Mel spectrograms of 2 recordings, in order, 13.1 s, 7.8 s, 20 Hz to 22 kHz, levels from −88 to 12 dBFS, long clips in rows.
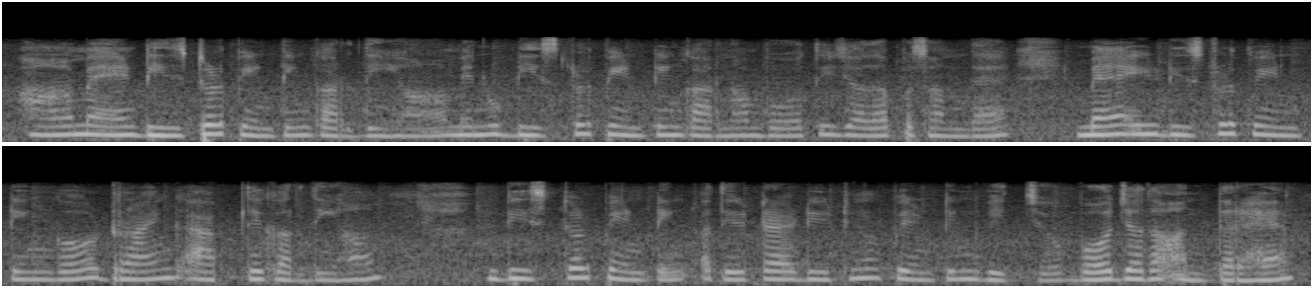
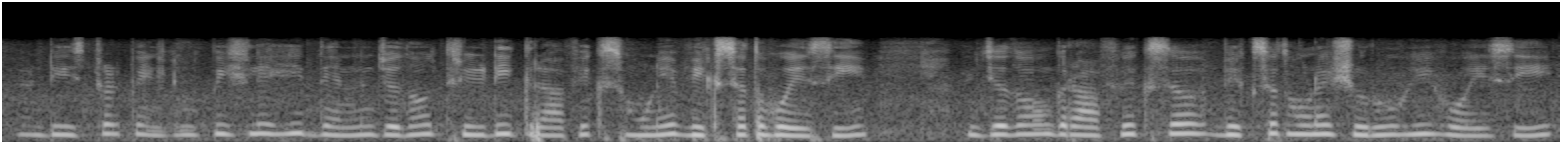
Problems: constant background noise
